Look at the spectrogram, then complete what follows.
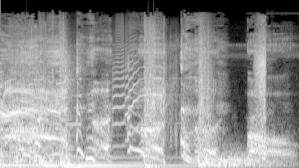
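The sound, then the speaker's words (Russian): A football bursts with a sharp pop as two players kick it at the same time, then two voices yell and groan loudly as they tumble to the ground, with a thud and scuffling. “Он разлетелся на куски, а Копатыч с Лосяшем с воплями повалились на землю”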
